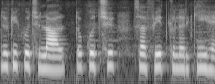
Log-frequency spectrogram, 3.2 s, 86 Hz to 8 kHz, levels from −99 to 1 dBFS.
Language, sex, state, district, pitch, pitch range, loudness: Hindi, male, Jharkhand, Deoghar, 220 Hz, 200-230 Hz, -20 LUFS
